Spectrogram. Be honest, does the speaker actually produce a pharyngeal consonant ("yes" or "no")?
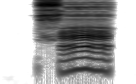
yes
